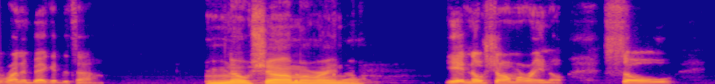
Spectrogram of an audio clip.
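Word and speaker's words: Knowshon Moreno: No Sean Moreno.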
